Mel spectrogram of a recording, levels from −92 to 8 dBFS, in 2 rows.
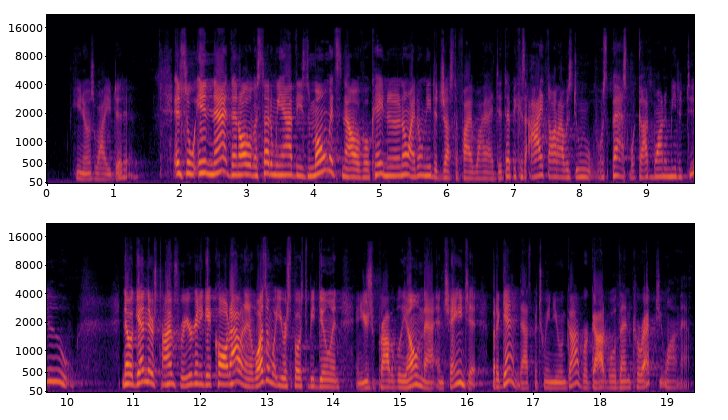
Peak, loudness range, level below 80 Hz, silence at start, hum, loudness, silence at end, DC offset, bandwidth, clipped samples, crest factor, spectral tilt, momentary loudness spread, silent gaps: -8 dBFS; 8 LU; -70 dBFS; 0.45 s; none; -28 LUFS; 0.1 s; under 0.1%; 16 kHz; under 0.1%; 20 dB; -5 dB/octave; 14 LU; none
